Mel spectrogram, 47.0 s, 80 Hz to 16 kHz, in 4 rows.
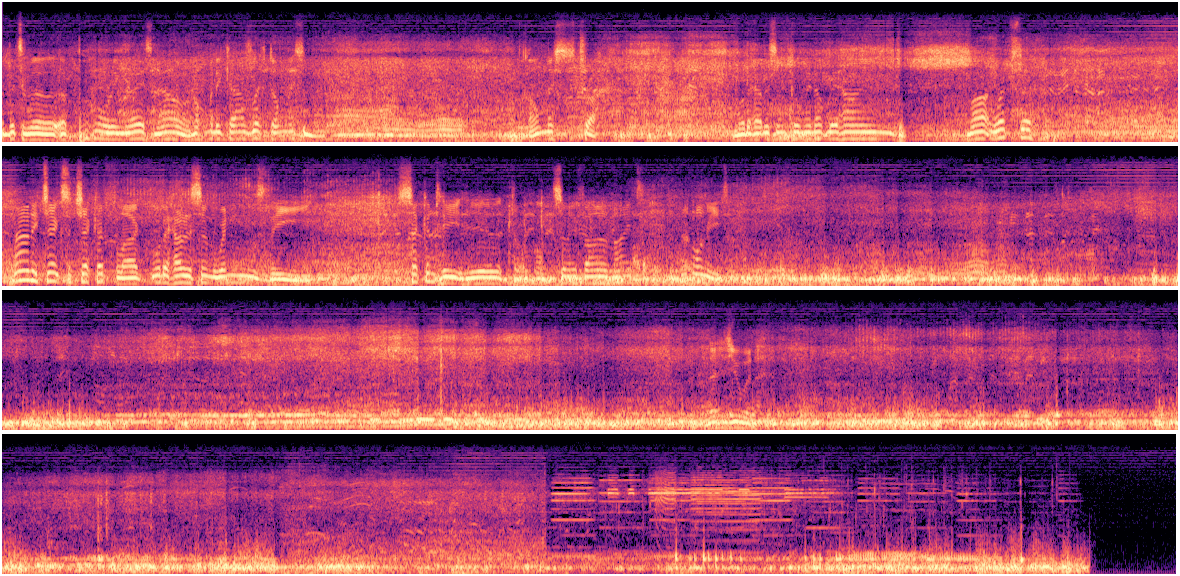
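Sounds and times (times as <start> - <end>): race car engines: 0.0 - 46.2
voices: 32.9 - 45.0.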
